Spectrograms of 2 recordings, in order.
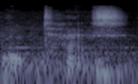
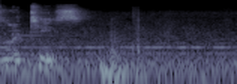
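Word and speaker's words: Lutece: Lutess. Lutess. Okay, that's how you pronounce it. Thought it was Lutice.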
